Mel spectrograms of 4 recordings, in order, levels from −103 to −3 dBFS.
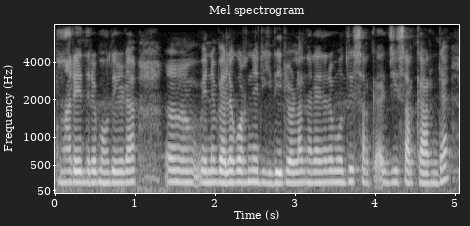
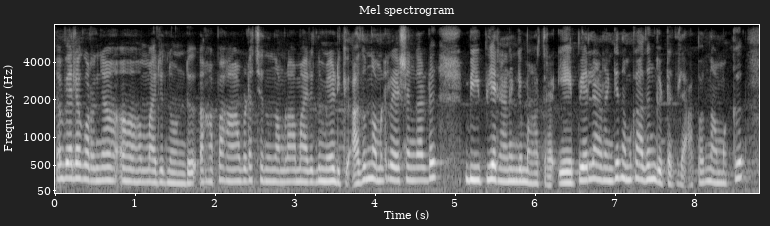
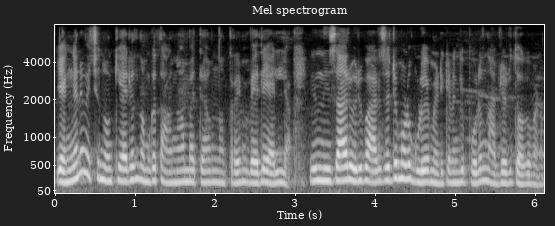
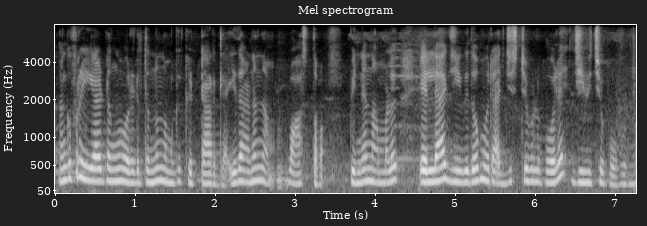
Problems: background sounds at intervals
